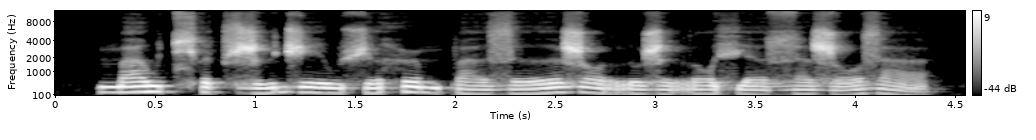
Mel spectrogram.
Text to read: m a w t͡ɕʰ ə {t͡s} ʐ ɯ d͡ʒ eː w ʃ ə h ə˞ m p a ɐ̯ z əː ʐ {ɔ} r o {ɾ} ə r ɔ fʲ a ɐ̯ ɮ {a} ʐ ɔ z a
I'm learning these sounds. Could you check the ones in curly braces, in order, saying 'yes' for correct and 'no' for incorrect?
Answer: yes, yes, no, yes

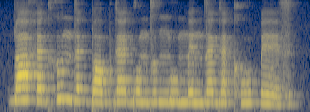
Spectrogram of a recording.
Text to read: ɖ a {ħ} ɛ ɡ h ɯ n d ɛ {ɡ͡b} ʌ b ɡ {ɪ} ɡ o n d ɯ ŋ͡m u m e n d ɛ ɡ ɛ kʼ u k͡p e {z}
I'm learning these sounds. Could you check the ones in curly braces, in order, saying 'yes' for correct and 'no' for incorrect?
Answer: no, yes, no, yes

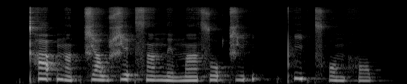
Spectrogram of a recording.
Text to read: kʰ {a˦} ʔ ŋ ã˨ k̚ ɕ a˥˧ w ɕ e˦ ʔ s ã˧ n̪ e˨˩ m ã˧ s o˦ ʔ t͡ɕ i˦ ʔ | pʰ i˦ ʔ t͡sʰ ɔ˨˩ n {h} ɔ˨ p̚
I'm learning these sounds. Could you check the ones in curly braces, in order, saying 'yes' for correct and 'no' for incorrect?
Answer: yes, yes

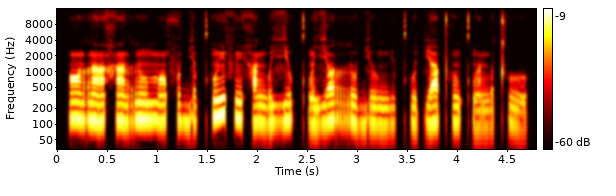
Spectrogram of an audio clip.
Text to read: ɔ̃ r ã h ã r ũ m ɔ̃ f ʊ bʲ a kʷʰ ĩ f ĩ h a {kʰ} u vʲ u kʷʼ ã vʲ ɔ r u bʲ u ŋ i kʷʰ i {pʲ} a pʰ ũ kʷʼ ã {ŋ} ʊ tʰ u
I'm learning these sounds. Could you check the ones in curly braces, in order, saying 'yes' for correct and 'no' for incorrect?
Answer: no, yes, yes

